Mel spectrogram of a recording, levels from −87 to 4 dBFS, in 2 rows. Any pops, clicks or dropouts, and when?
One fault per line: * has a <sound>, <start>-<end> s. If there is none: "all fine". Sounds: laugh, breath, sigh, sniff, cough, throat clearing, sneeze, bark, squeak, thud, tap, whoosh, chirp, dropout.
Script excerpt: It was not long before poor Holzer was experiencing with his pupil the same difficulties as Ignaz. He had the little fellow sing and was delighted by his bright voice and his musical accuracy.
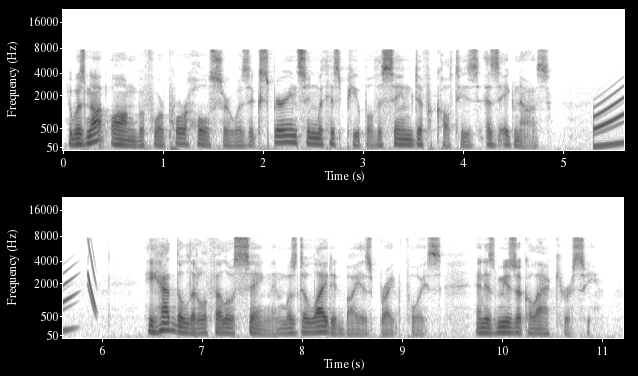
* has a chirp, 5.3-6.0 s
